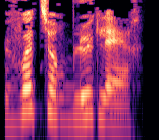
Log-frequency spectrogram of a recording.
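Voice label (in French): "voiture bleu clair", French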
